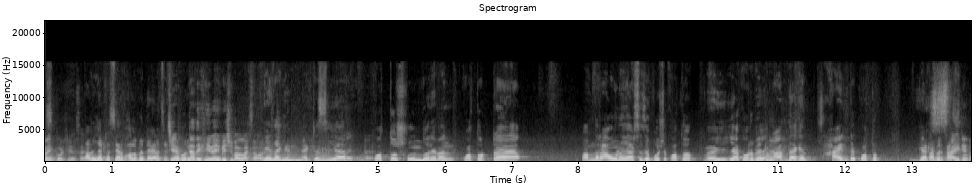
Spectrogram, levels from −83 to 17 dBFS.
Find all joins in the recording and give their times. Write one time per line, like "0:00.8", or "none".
none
